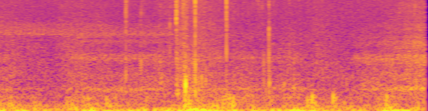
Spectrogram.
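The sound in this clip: Soft, irregular footsteps of someone walking uphill through pine woods with underbrush, faint under a steady outdoor hiss.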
